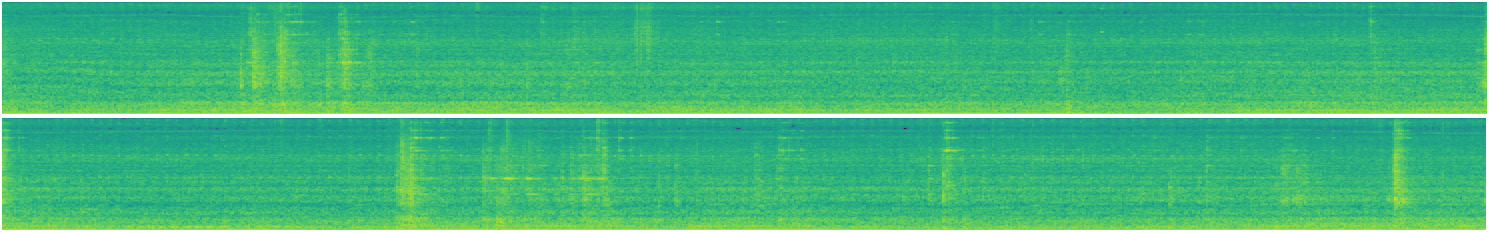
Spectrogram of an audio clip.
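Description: Hydraulic excavator's diesel engine running steadily with a low hum, with a few sharp knocks scattered through it.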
